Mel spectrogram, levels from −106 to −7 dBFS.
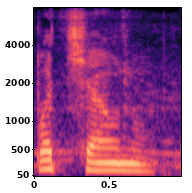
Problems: continuous background conversations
